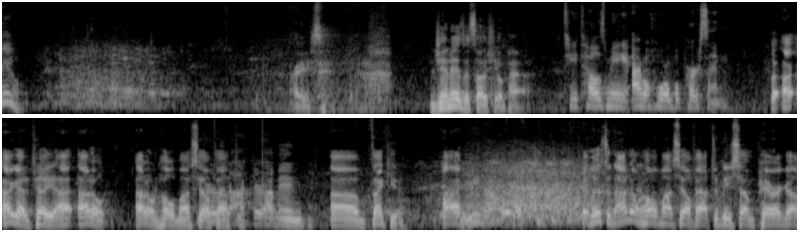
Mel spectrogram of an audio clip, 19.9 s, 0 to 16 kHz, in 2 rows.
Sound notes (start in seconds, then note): 2.9 laughter; 15.2 laughter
